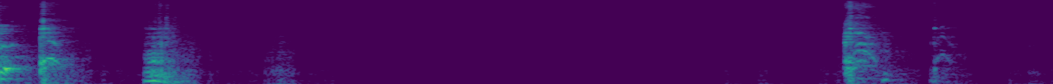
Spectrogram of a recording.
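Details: Harsh coughing in two short clusters of about five bursts in all, separated by silence, while trying to smoke tobacco (ngabako).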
